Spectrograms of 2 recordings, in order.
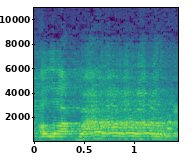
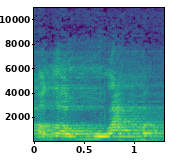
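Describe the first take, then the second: First: The ba syllable of Akbar is drawn out long. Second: A w sound is inserted between the two words. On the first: "Ada yang baknya panjang" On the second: "Ada yang tengahnya pakai waw"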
